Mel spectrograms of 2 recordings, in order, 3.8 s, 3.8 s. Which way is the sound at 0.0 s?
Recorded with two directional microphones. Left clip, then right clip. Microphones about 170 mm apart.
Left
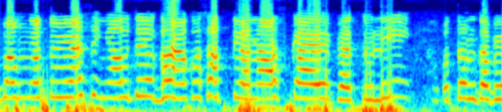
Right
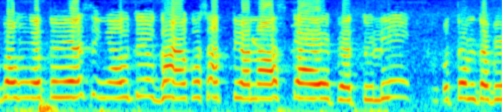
35° left (ahead or behind).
